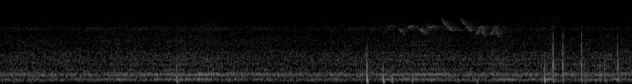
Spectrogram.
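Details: Honeybees from a swarm walking into an experimental Cathedral Hive keep up a constant low drone, while sharp clicks and taps break in and a short run of high twittering bird notes sounds midway.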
